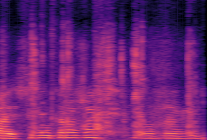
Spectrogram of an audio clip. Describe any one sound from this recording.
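A pig eats noisily from a metal bowl.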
